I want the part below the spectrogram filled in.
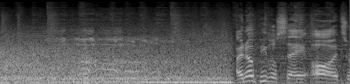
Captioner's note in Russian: эхо двигателя в туннеле; смеющийся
